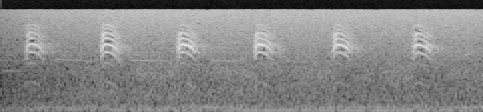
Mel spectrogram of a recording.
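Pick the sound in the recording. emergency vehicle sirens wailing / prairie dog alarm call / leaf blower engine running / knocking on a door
prairie dog alarm call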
